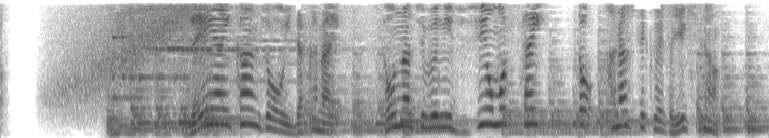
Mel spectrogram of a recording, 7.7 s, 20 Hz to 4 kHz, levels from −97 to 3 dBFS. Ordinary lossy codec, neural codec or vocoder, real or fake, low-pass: MP3, 24 kbps; none; real; 3.6 kHz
